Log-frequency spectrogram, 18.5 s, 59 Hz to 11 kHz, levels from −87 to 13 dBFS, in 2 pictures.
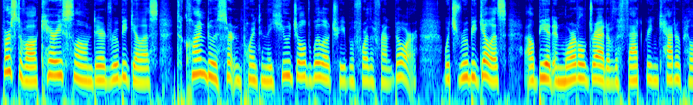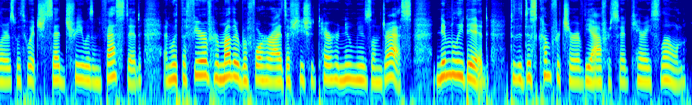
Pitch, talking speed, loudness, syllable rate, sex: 210 Hz, 225 wpm, -20 LUFS, 6.2 syllables/s, female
